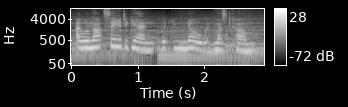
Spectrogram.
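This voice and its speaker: A solemn pony princess speaks gravely and tearfully, as a woman reads her part, her voice set a little high. Her measured lines sit over soft background music. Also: natural voice. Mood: sorrowful. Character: solemn sorrowful female pony princess ruler. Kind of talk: dramatic reading.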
